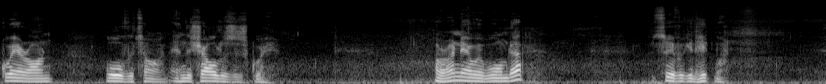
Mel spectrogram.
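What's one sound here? A man talks, explaining calmly.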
